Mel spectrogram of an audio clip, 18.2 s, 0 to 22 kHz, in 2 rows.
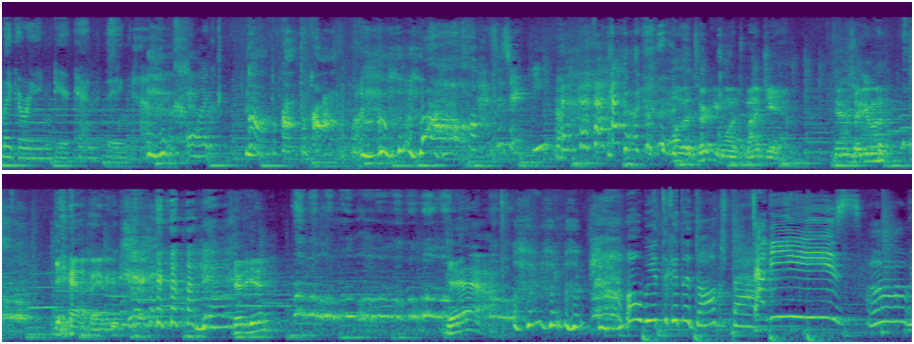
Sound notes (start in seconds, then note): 2.6 grunting; 5.3 laughing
